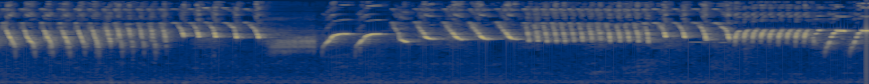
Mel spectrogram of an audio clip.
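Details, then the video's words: Canary (kenari) singing a fast, continuous song of rapid trills and repeated high chirping notes, shifting between rolling phrases with barely a pause. "Kicau kenari"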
